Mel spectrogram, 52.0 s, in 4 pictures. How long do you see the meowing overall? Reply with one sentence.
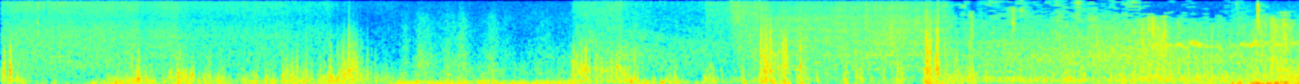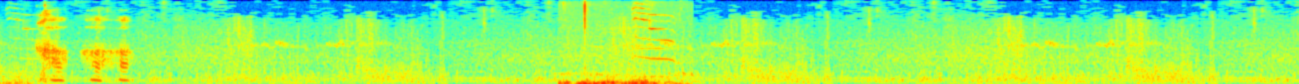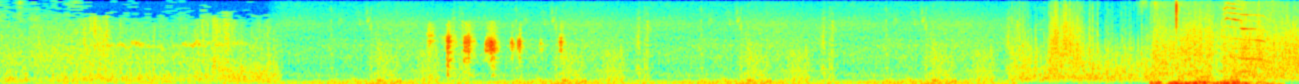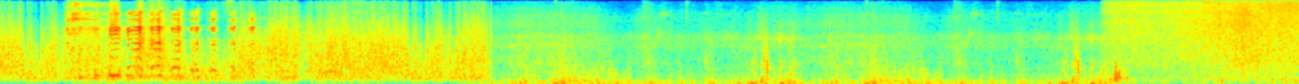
You can hear the meowing for 4 seconds altogether.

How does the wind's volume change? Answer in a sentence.
The volume of the wind goes up.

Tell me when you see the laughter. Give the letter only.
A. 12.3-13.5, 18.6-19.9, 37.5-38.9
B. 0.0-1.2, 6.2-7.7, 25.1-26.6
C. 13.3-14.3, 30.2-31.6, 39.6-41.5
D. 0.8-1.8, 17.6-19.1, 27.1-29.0
C.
